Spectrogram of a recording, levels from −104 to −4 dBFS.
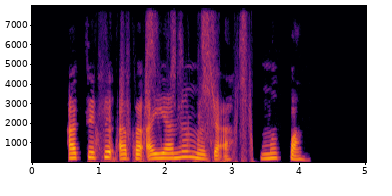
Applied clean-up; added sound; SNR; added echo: neural mask model Resemble Enhance denoiser.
